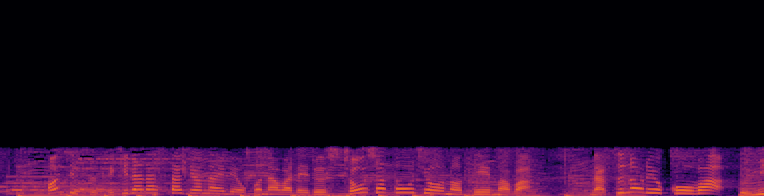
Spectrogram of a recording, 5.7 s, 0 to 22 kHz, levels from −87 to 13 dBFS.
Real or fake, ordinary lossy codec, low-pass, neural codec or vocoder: real; none; 5.4 kHz; none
